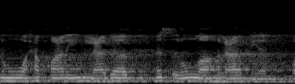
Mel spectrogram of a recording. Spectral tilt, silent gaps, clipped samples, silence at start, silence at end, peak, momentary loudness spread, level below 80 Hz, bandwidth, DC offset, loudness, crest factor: -10.5 dB/octave; none; under 0.1%; 0 s; 0 s; -16 dBFS; 5 LU; -72 dBFS; 5.8 kHz; under 0.1%; -32 LUFS; 14 dB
